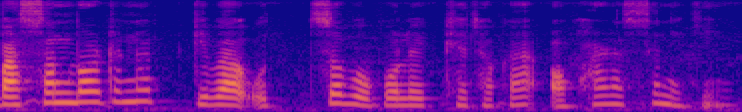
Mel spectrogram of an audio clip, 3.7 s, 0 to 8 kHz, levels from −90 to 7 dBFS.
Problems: background sounds at intervals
